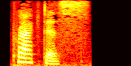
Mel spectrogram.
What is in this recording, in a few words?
"practice", voice, spelling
